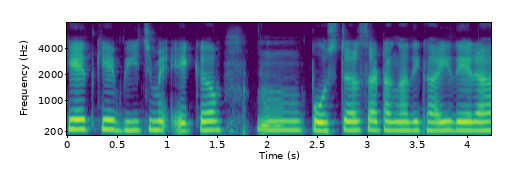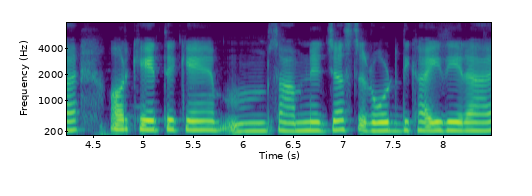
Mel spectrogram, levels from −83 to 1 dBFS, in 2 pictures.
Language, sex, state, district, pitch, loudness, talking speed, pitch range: Hindi, female, Bihar, Vaishali, 220 Hz, -16 LUFS, 175 wpm, 215-230 Hz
